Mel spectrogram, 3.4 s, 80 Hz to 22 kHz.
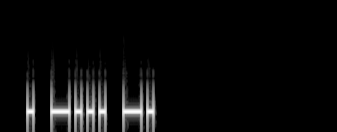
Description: Morse code, heard as a keyed tone, about 20 wpm, 700 Hz. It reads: EBN
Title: All Cut Numbers - 3-Digit 20wpm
